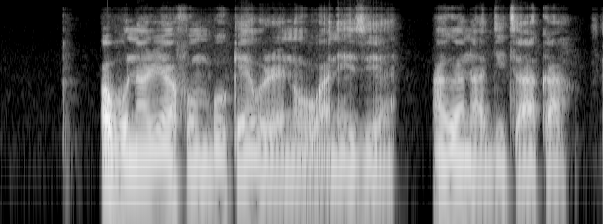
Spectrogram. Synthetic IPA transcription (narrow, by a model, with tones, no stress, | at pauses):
ɔ˦bʊ˨na˨ɾɪ˨a˦fʊ˨m̩˨bo˦ke˦ŋʷe˨ɾe˨nʊ̰˨wa̰˨ne˦zi˦e˨ | a˦ɣa˦na˨di˦ta˨a˦ka˦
